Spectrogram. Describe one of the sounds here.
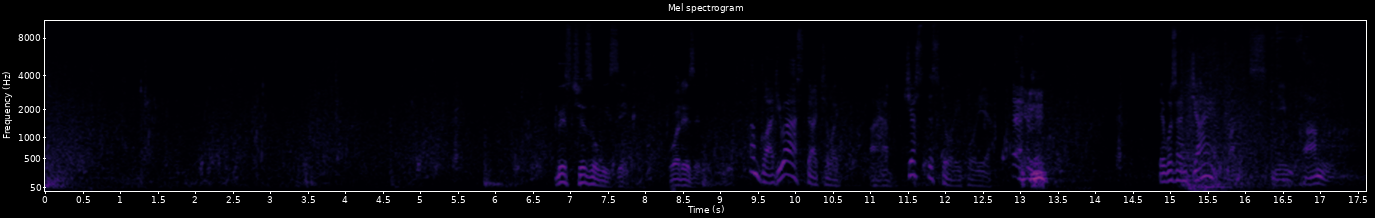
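Oars splash and paddle through water as a boat is rowed.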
